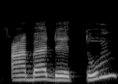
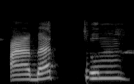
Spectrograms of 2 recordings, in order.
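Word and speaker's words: عَبَدتُّمْ: Jadi bukan abadetum tetapi abatum.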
